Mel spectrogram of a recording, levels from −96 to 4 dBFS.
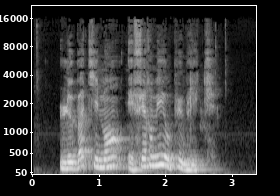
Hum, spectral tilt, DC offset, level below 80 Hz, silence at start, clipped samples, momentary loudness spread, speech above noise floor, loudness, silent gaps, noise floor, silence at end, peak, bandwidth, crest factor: none; -6 dB/octave; under 0.1%; -50 dBFS; 0.4 s; under 0.1%; 9 LU; 39 dB; -13 LUFS; none; -52 dBFS; 0.65 s; -2 dBFS; 16.5 kHz; 12 dB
